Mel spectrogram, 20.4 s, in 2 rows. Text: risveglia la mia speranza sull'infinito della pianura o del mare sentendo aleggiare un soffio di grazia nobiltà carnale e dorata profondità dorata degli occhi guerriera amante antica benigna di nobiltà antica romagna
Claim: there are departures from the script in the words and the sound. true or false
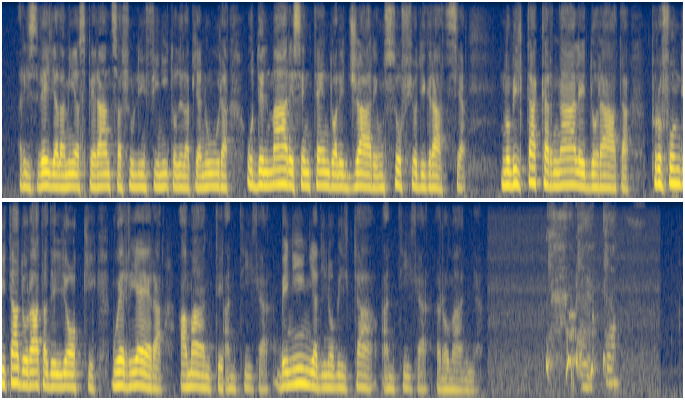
true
